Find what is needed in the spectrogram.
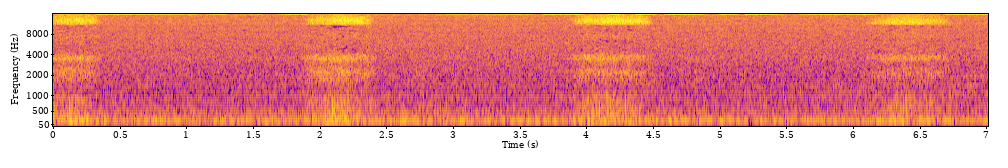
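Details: Soft regular snoring breaths, about 30 a minute, each with a faint snuffly rattle, over background hum, from a sleeping male baby tired after his 6-month immunization; snoring.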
